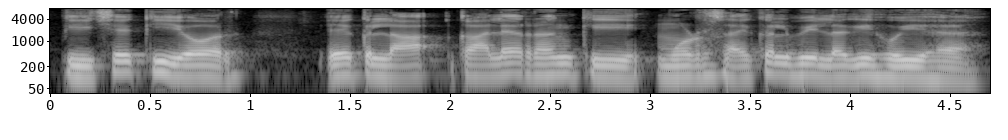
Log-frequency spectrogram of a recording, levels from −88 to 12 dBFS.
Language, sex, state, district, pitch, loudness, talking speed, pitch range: Hindi, male, Jharkhand, Garhwa, 110 Hz, -16 LUFS, 165 wpm, 105-120 Hz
